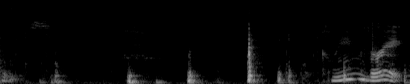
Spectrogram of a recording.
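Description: Cards are laid down on a cloth-covered table with soft taps.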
